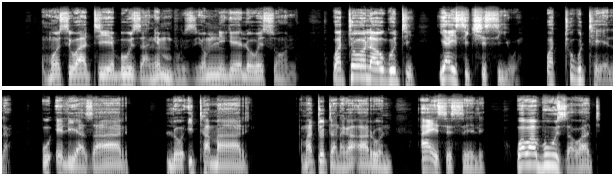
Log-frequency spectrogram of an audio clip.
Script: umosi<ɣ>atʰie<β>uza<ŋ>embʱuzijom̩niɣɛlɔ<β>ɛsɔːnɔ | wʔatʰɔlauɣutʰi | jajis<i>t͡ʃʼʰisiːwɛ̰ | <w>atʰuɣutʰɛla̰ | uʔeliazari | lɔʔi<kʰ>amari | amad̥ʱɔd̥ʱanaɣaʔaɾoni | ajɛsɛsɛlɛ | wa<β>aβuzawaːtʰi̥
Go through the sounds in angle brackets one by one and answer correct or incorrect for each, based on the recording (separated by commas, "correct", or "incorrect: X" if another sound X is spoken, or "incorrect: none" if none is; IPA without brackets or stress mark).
incorrect: w, correct, correct, incorrect: w, correct, correct, incorrect: tʰ, incorrect: w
